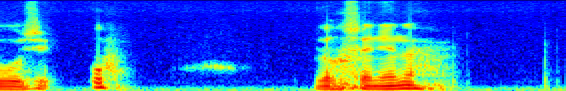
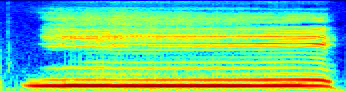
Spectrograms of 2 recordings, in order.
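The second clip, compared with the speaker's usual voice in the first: startled shriek; 9 semitones higher, 5 dB louder than usual. Real, not acted. Scared by monster appearing.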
